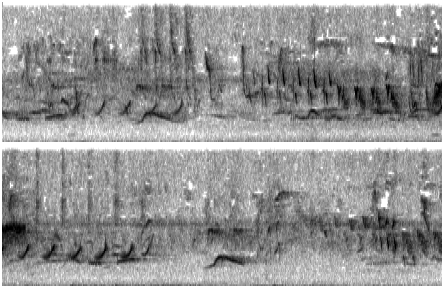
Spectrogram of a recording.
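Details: Several songbirds chirp and whistle at once in a forest setting. Fast trills and short rising whistles overlap continuously above a constant low background hum.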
